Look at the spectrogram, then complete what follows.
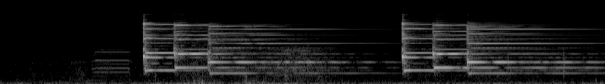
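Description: Ring doorbell alert ringtone sounding from a smartphone speaker: a faint quick run of notes, then a three-note electronic ding-dong chime played twice, about two and a half seconds apart, each ringing out. It is the app's signal that the doorbell button was pressed, arriving after a delay called far too long.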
